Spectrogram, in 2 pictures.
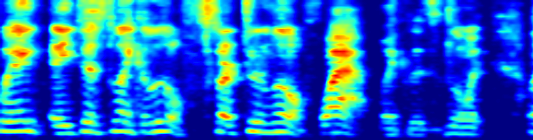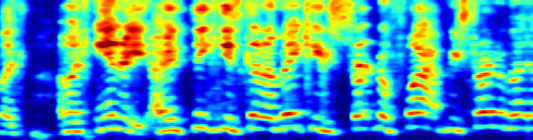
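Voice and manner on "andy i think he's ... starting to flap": high-pitched, urgent retold report; excited hope. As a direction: relive the thrill, pitched well up.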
